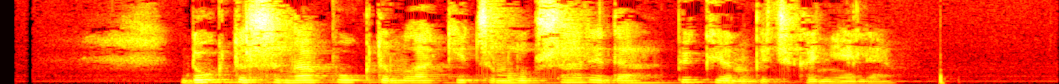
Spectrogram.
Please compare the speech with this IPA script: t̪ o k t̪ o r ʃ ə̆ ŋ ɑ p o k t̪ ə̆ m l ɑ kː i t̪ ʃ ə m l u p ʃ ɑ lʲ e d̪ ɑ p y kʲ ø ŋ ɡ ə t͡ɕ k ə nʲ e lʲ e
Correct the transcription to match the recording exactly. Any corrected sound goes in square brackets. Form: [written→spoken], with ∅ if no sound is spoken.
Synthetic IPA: [t̪→d̪] o k t̪ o r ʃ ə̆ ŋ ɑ p o k t̪ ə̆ m l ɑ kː i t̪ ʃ ə m l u p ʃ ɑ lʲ e d̪ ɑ p y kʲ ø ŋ ɡ ə t͡ɕ k ə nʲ e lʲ e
